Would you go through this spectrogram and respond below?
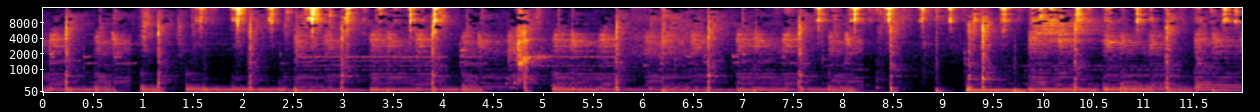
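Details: Plucked guitar music plays continuously, with a brief drop in volume near the end and no animal voice.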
